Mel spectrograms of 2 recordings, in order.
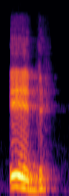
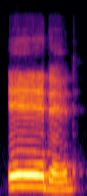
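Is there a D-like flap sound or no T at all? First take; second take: no T; flap. First: The T sound is dropped entirely. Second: The T is a flap sounding like D. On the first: "skip the T" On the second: "sounds like a D sound"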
